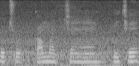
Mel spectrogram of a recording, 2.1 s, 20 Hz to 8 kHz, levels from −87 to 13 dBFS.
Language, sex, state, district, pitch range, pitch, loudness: Hindi, female, Chhattisgarh, Bilaspur, 155-165 Hz, 160 Hz, -15 LUFS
